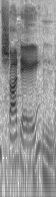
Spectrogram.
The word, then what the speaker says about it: Sade: It is my first name, Sade, which is spelled like S-A-D-E. I was named after the jazz singer. – Mm-hmm. – So it's Sade, period, I-M-G.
